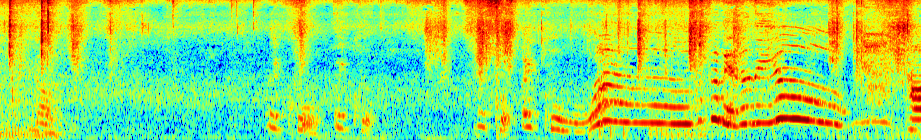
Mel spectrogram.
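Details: Cooper, a Welsh Corgi, taking off stockings indoors, gives long drawn-out whining moans that rise and fall twice in the closing seconds. Scattered speech and small clicks come before it.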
